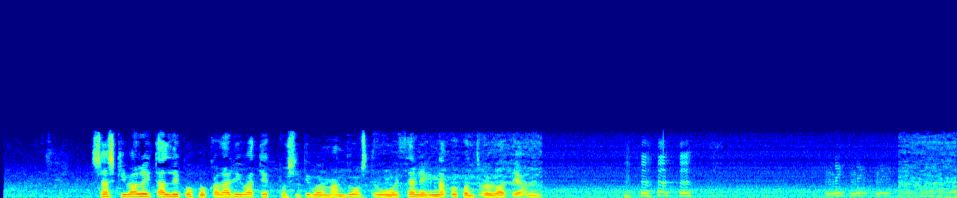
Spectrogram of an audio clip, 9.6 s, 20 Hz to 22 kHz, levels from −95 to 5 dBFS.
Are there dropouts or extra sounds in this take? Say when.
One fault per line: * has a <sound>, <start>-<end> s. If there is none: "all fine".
* has a laugh, 6.2-7.3 s
* has a laugh, 8.3-8.9 s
